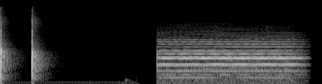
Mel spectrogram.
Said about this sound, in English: So there you go, folks. The siren has sounded in another episode of the Laces Out podcast.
